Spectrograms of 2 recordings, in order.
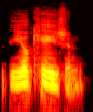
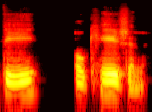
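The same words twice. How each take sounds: First: The words are joined smoothly with a 'y' sound. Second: There is a pause between the two words. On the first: The speaker calls it right. "joined the two words with the letter Y in the middle" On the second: The speaker calls it wrong. "Do not pause. Do not say the occasion"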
